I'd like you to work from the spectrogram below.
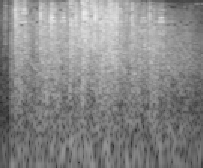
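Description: Dense, continuous gunfire from the Robocop video game, loud and rapid with overlapping shots forming a sustained roar that fades slightly at the end, with no voice over it.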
